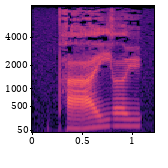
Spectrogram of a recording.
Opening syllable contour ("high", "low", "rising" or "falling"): rising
